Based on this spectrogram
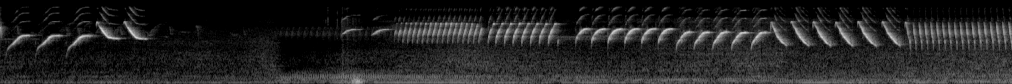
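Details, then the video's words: Training song of a canary: quick sliding notes, a brief quiet pause, then buzzy rattles, repeated upward-and-down swoops and a dense high trill to finish. "Canary song for training"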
